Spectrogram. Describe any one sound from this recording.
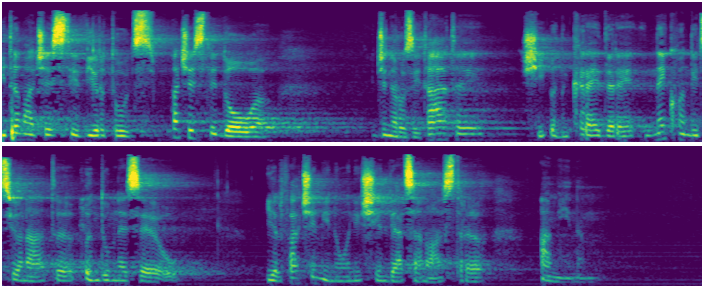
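A man speaks with animation into a microphone in an echoing room.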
